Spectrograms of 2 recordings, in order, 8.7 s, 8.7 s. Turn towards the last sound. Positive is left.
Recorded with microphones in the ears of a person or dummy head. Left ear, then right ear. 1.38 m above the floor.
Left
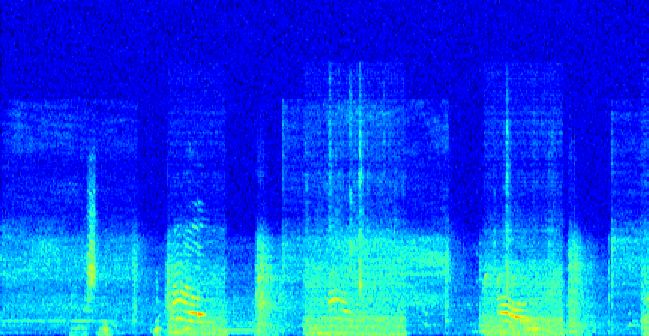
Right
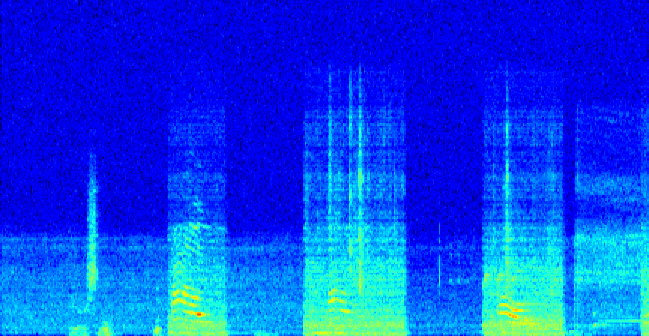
turn(degrees=-25)  # may be behind; listen again after turning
